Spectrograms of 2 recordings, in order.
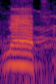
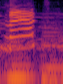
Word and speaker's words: gnat: you are a gnat it's a g silent it's Nat are you calling me a net no just correcting your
